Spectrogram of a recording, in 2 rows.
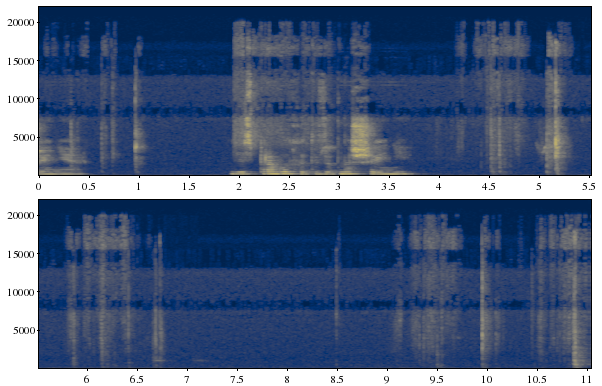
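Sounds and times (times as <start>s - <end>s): card taps and flicks: 4.5s - 6.8s.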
